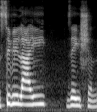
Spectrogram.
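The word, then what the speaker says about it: civilization: development in modern modern C वी ली नहीं पढ़ना है लाई सी वी तो ठीक है सीवी लाई जेड ए जेशन सिविलाइजेशन सिविलाइजेशन चलिए नेक्स्ट पैराग्राफ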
